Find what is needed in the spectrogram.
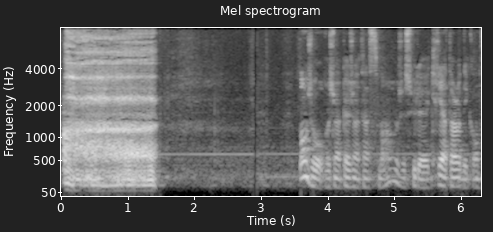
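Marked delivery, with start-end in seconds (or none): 0.0-1.4 exasperated outburst. Real, not acted. Creator botching another take, exasperated outburst. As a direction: blurt it out, fed up with yourself. Flubs the intro yet again.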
